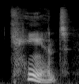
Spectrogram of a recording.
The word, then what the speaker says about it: can't: on the other hand, with can't, we do hear the short a sound. Listen to it. Can't. However, there's still one important difference between the book pronunciation and the realworld one, which is that the final T sound changes into a stopped partial pronunciation of the T.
